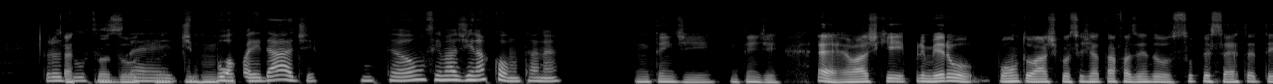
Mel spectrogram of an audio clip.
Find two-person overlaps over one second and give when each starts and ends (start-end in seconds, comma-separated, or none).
0.6-2.2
